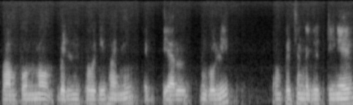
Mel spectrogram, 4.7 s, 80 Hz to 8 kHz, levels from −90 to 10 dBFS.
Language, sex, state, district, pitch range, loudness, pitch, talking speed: Bengali, male, Tripura, West Tripura, 100-105 Hz, -20 LUFS, 100 Hz, 155 wpm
